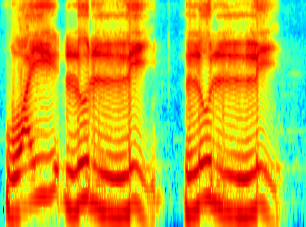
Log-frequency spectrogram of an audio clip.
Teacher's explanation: را اور لام، ان میں نون ساکن اور نون تنوین کے بعد غنہ نہیں ہوگا، ادغام ضرور ہوگا، باقی سب میں غنہ ہوتا ہے۔ تو یہاں پر لام ہے 2 پیش کی تنوین کے بعد، اس لیے یہاں پہ غنہ نہیں کریں گے، صرف ادغام ہی کریں گے۔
